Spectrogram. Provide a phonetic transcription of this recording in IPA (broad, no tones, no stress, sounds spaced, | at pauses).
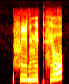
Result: f i d mʲ e k fʲ o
